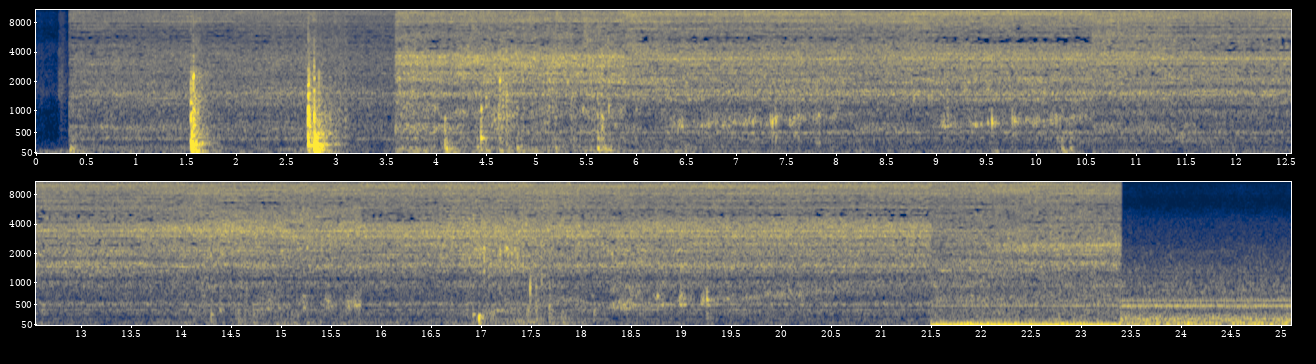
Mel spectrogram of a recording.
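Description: Kitchen tap running into a plastic cup held under the stream in a stainless steel sink, rinsing it. The stream steps up louder about three and a half seconds in and is shut off near the end, with two sharp knocks early on.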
